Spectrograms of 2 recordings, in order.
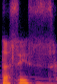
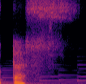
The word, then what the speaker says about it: tasses: Pas tasses, sino tas. Oui, tas, ¿d'accord? Tas. No olvidemos, son las vocales, son las letras mudas. Hemos visto cuáles son las letras mudas. E, H, T, S, X. Si están al final estas letras, no van a pronunciarse.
